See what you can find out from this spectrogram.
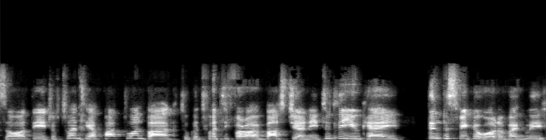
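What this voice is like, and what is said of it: Polish accent. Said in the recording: “she has a fun accent ... I'm originally from Poland”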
